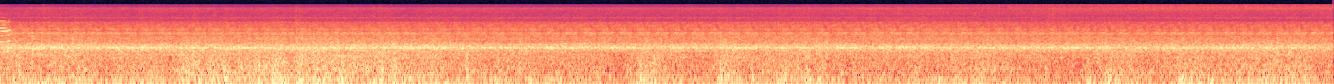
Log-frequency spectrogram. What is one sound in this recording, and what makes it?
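Bicycle tyres hum steadily on smooth pavement.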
